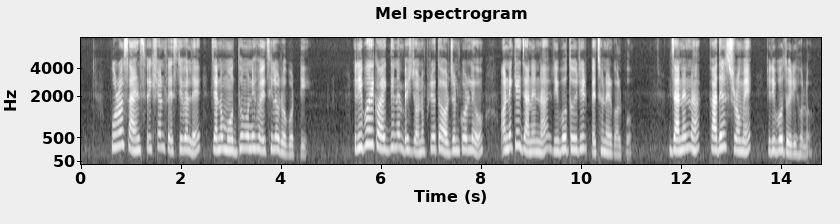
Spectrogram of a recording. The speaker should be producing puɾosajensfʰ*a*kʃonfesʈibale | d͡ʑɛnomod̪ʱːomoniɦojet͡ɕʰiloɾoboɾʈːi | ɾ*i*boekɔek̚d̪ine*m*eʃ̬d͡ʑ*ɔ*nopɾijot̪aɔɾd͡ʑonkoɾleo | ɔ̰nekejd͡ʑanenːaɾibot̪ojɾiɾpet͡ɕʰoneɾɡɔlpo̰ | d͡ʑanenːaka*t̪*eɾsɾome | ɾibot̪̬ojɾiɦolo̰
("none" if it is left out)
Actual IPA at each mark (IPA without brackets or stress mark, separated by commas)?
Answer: i, i, b, ɔ, d̪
